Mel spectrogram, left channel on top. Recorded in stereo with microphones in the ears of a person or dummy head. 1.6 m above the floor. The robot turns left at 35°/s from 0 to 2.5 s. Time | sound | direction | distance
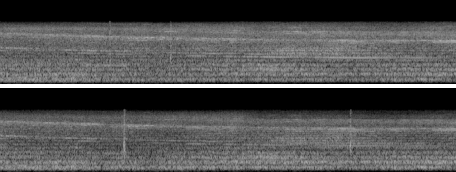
0.0 | an aircraft | straight behind | ?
